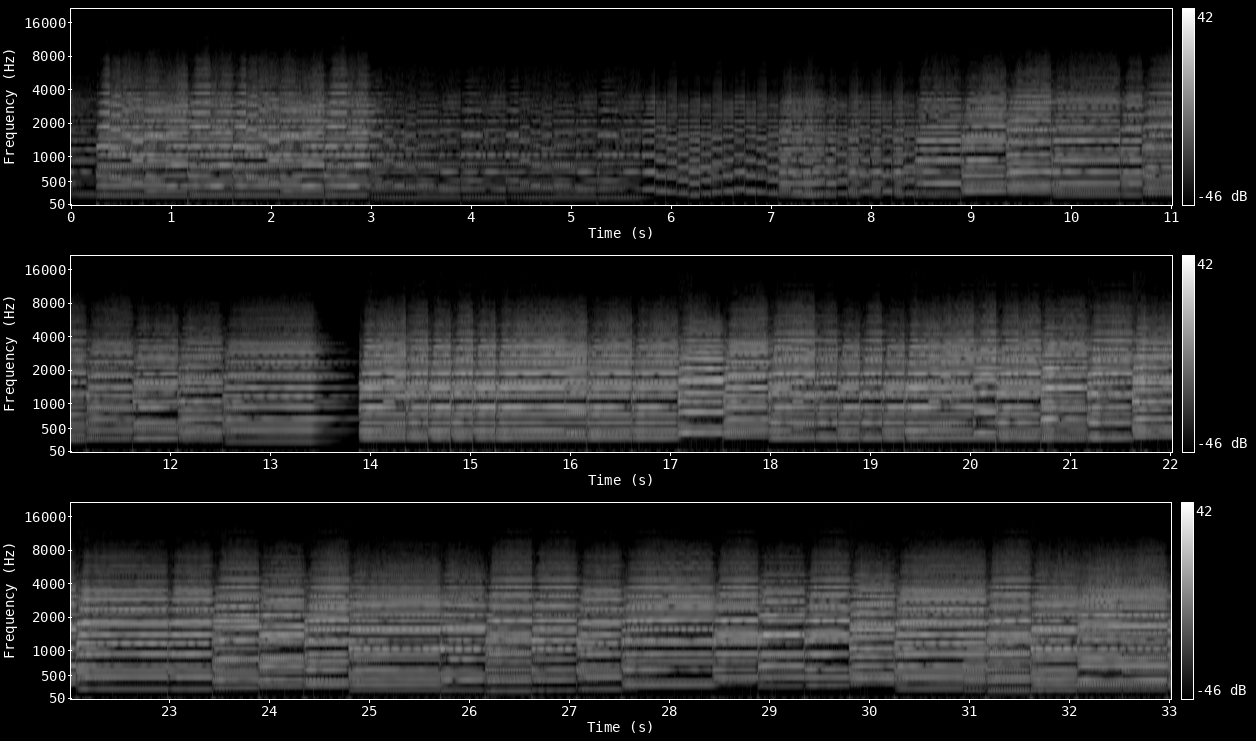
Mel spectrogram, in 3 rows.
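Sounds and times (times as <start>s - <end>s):
intermediate trumpet quartet playing: 0.0s - 4.0s, 7.2s - 33.0s.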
